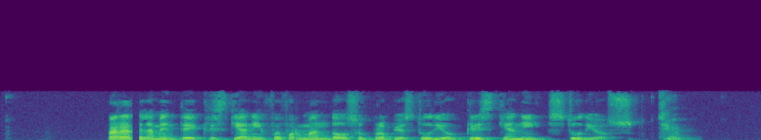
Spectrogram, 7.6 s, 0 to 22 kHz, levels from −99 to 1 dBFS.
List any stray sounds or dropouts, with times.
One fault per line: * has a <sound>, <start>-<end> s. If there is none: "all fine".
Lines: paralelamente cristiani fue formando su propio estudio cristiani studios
* has a dropout, 1.3-1.4 s
* has a sneeze, 6.6-7.0 s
